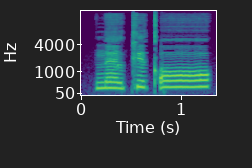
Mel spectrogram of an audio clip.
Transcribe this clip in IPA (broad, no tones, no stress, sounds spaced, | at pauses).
n̪ ɛː l kʲ ɘ kʼ ɔː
